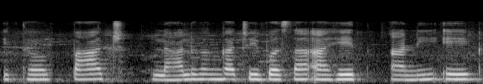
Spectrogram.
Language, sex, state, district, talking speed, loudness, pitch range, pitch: Marathi, female, Maharashtra, Gondia, 100 wpm, -15 LUFS, 225-235 Hz, 230 Hz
